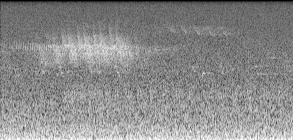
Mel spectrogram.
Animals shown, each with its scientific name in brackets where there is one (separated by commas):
Ovenbird (Seiurus aurocapilla), Black-and-white Warbler (Mniotilta varia), Pine Warbler (Setophaga pinus)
